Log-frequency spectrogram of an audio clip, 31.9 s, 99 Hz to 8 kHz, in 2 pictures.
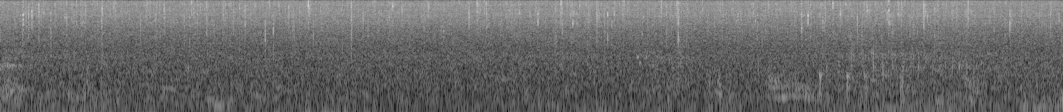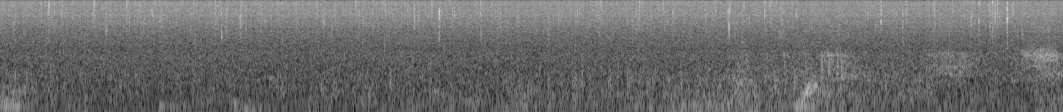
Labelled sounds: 31.2	31.8	humpback whale, 0.78 to 1.2 kHz

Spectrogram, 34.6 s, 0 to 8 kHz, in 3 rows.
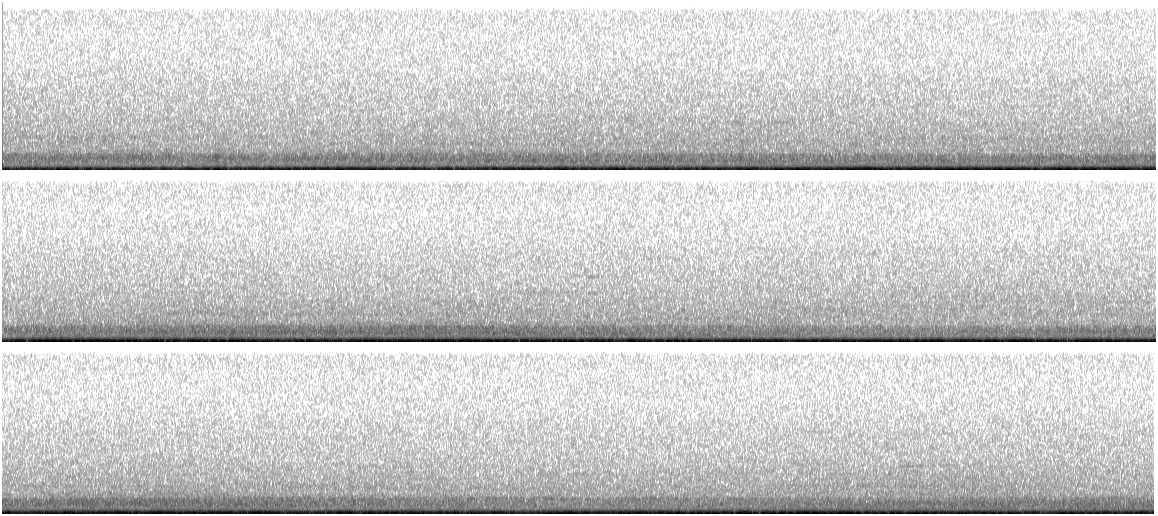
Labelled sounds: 32.0	32.3	killer whale, northern resident, 2.2 to 2.3 kHz

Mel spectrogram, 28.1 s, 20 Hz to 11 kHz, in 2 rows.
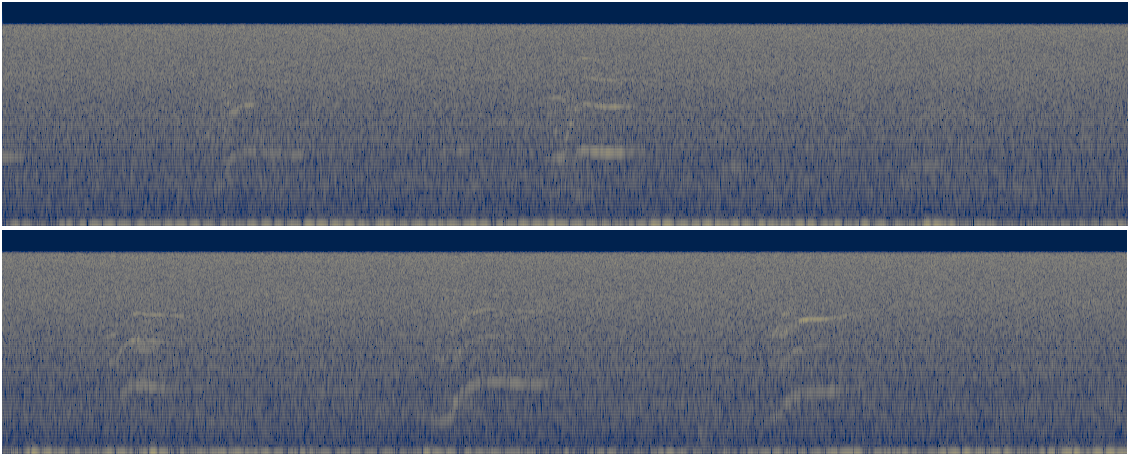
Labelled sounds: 2.8	3.5	humpback whale, 0.90 to 2.4 kHz
7.1	7.8	humpback whale, 1.1 to 2.4 kHz
15.5	16.1	humpback whale, 0.86 to 3.2 kHz
19.7	20.6	humpback whale, 0.80 to 3.3 kHz
23.8	24.7	humpback whale, 0.80 to 3.1 kHz

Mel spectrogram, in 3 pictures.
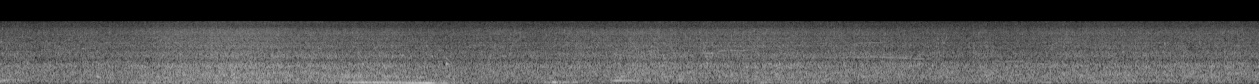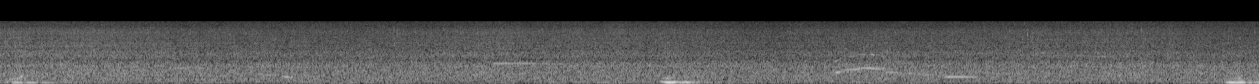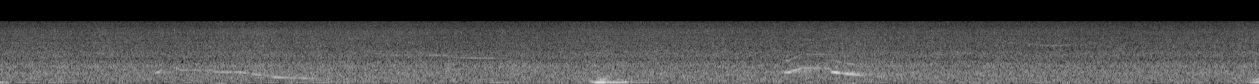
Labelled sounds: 7.3	7.6	humpback whale, 1.8 to 2.0 kHz
8.5	8.8	humpback whale, 2.4 to 2.8 kHz
17.5	18.0	humpback whale, 0.94 to 1.1 kHz
29.7	30.2	humpback whale, 1.2 to 1.3 kHz
35.5	35.9	humpback whale, 2.3 to 2.7 kHz

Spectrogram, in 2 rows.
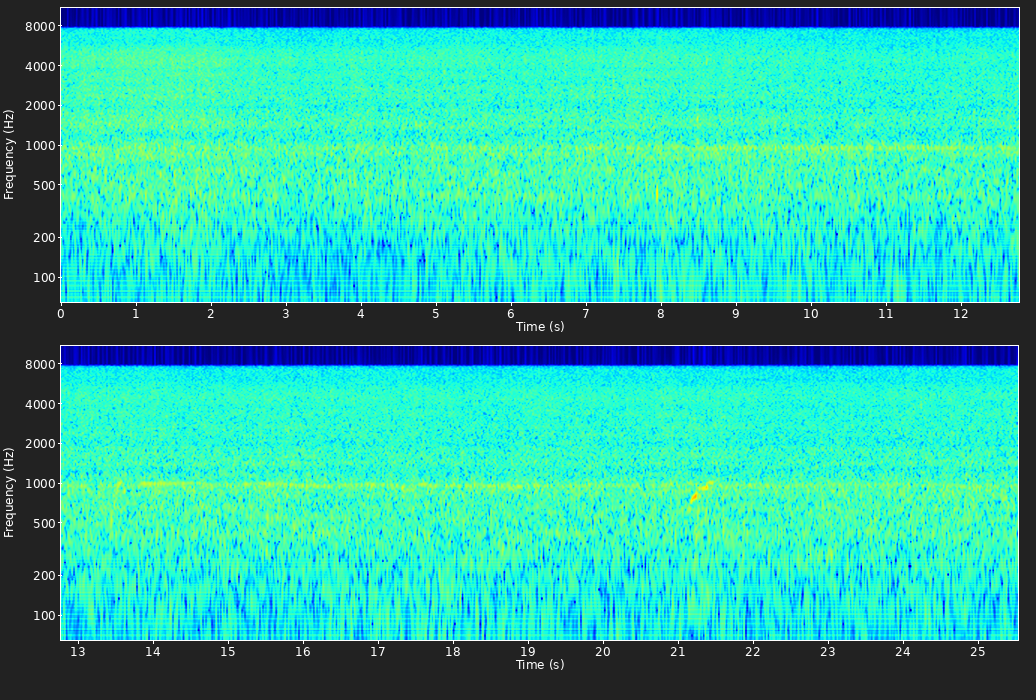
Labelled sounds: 21.2	21.5	humpback whale, 0.78 to 1.1 kHz

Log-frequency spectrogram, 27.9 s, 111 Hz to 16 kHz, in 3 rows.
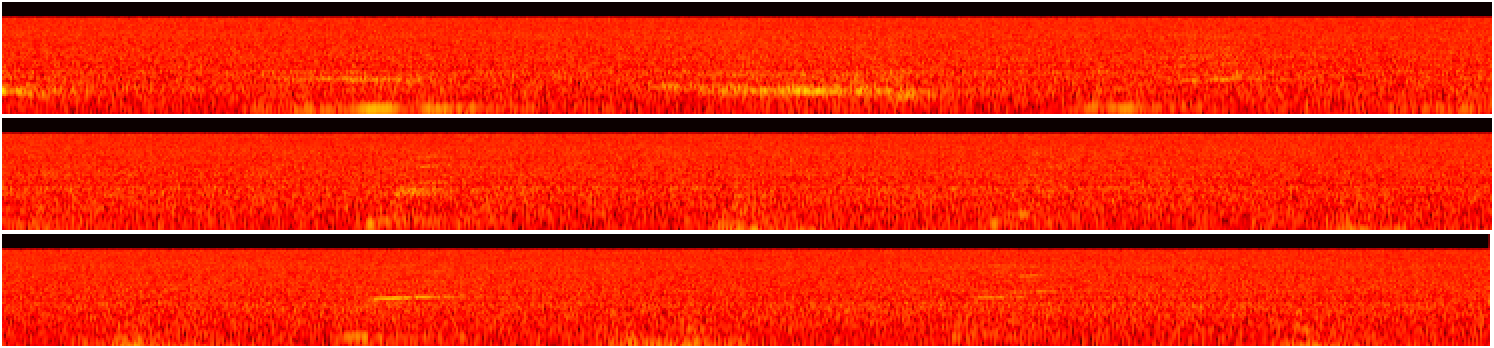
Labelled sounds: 20.9	21.5	humpback whale, 0.80 to 1.1 kHz

